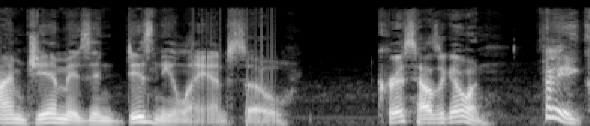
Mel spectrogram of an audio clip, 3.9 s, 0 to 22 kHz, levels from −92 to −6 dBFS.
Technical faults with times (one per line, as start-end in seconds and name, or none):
1.28-1.84 processor overload crackle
